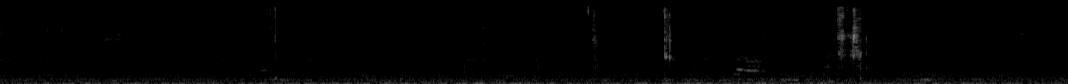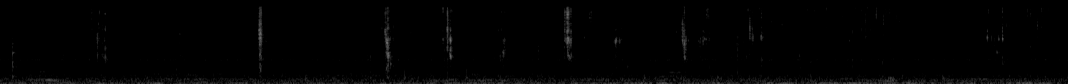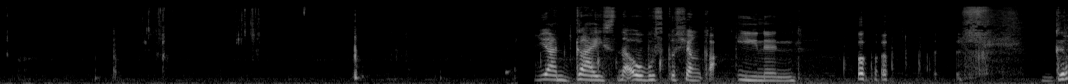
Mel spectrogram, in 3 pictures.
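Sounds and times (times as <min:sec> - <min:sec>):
person chewing food: 0:00.0 - 0:06.9, 0:08.3 - 0:08.9, 0:10.2 - 0:13.5, 0:14.3 - 0:25.9.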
